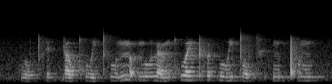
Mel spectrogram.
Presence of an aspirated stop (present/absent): present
